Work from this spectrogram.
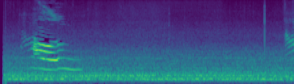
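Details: A female pet cat named Kati, who dislikes travelling from place to place and is scared, gives one clear rising-then-falling harmonic meow lasting under a second, followed by a low steady hum and a brief click near the end.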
